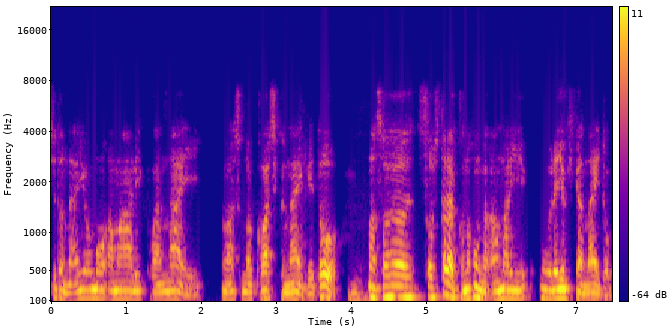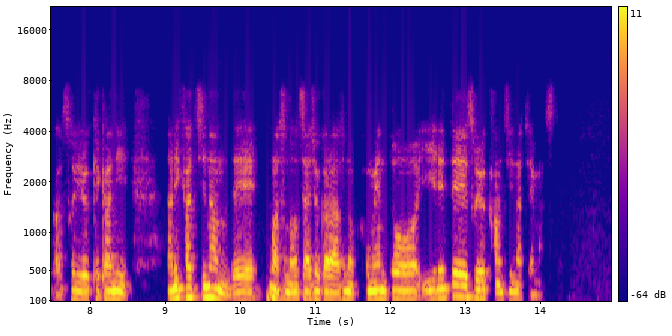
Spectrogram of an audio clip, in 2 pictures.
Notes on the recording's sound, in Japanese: 久々収録で初リモート収録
